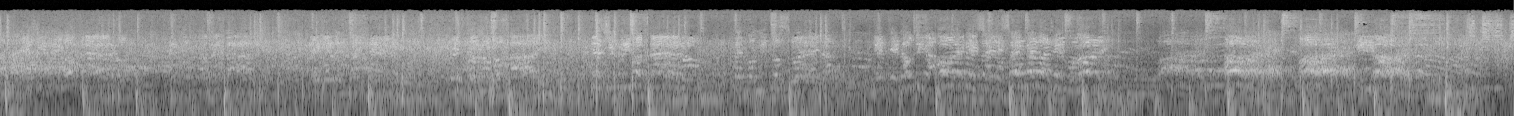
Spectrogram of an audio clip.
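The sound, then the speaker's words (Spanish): A large audience erupts in sustained applause and cheering after a carnival cuplé, with shouts and whoops rising over dense, continuous clapping that stays loud and full for the whole stretch. “Es verdad que, como bien dice José Mari, hay mejor termómetro que los aplausos que nos dejan.”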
